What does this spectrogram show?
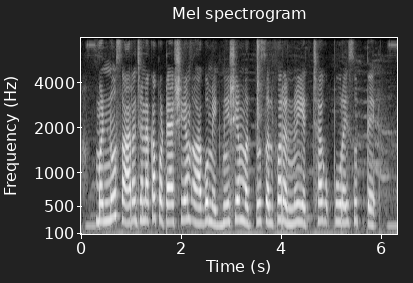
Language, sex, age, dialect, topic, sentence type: Kannada, female, 18-24, Mysore Kannada, agriculture, statement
